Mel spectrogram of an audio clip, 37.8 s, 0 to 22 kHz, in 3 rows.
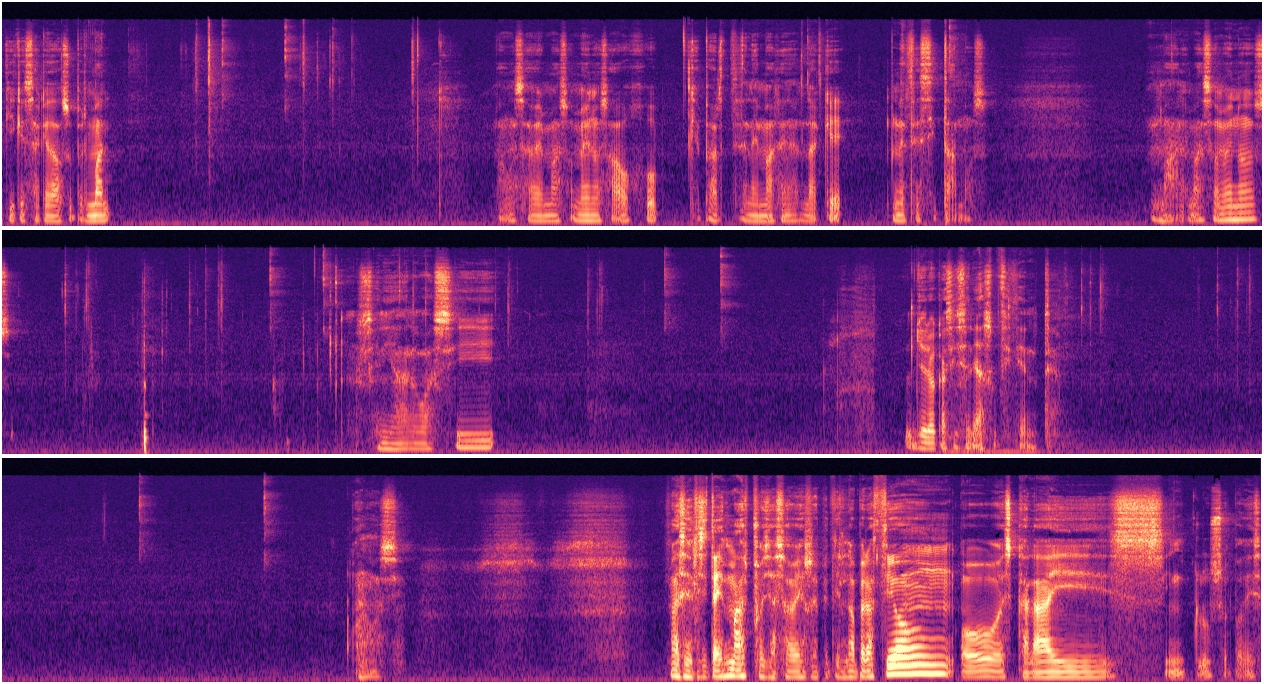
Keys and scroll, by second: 2.2 space, 3.4 super+Tab, 8.2 super+Tab, 13.4 super+Tab, 14.7 super+Tab, 16.9 super+Tab, 18.5 super+Tab, 23.5 super+Tab, 25.0 super+Tab.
